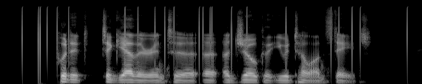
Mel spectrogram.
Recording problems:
crackle, like an old record; noticeable; 10 dB below the speech

